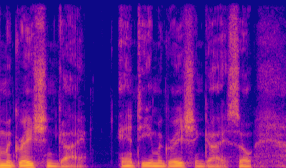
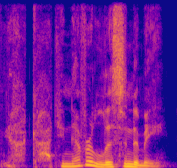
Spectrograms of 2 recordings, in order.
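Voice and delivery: imitated exasperated friend, higher pitched; really pissed; 7 semitones higher than usual. Friend scolding him for not listening, mock pissed. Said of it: "He was really pissed".

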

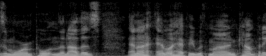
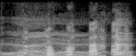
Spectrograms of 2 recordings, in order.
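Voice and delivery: laughing; 11 semitones higher, 13 dB louder, much slower than usual. Real, not acted. Laughs at South Auckland joke.

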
